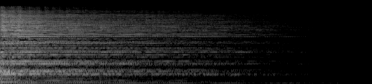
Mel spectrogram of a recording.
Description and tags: hihat open3
X-Act heavy metal drum kit. Zildjian Avedis Quick Beat 14". All were recorded in studio with a Sennheiser e835 microphone plugged into a Roland Juno-G synthesizer. Needs some 15kHz EQ increase because of the dynamic microphone's treble roll-off. I recommend using Native Instruments Battery to launch the samples. Each of the Battery's cells can accept stacked multi-samples, and the kit can be played through an electronic drum kit through MIDI. Excellent results.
